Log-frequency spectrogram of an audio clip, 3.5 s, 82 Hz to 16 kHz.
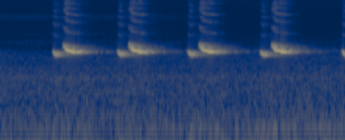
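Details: Northern mockingbird in a tree outside a window, night singer that imitates crow caws and other sounds; one sharp downslurred whistle repeated four times, roughly every 0.7 seconds, very regular, with a quiet low hum beneath.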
